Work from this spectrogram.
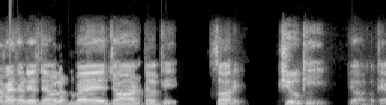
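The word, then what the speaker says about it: Tukey: Originally this particular method is developed by John Turkey sorry yeah okay R is not there actually R is silent here in 1970s itself.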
